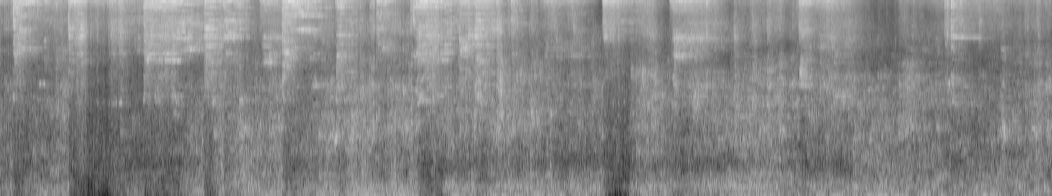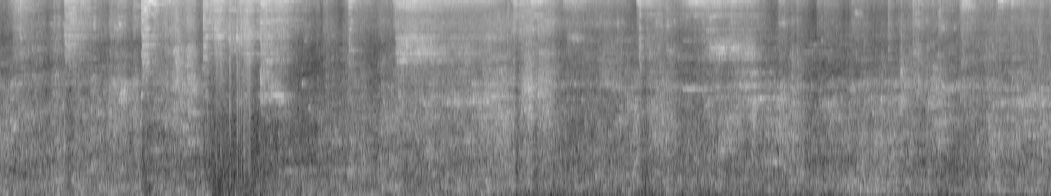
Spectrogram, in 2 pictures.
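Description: Norfolk Southern double-stack intermodal well cars rolling past at close range: a loud, steady rumble of steel wheels on rail, with high-pitched wheel squeal coming and going over it. The sound becomes more uneven in the second half.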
